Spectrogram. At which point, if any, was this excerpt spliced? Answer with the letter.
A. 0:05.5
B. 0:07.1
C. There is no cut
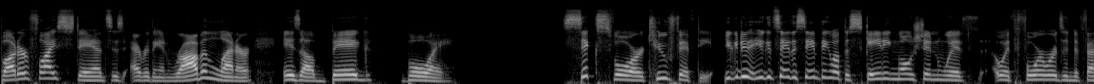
B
